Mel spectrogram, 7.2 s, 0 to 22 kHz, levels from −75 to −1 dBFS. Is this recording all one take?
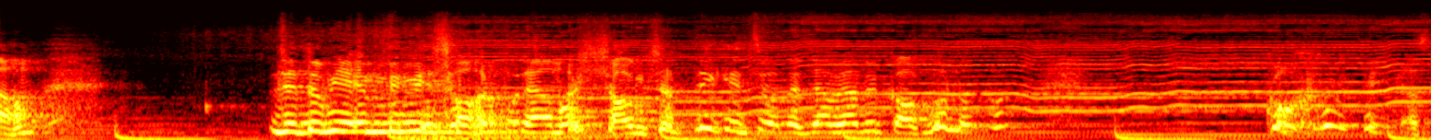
yes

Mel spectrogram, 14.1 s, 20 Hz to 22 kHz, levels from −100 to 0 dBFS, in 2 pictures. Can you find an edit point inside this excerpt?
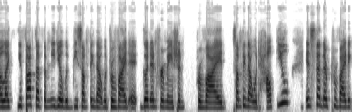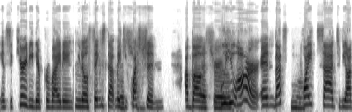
yes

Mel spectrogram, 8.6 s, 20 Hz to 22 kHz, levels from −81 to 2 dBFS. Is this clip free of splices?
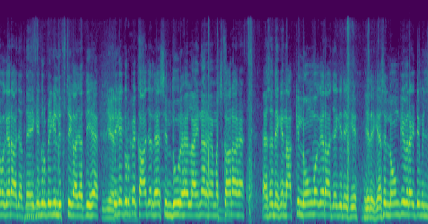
yes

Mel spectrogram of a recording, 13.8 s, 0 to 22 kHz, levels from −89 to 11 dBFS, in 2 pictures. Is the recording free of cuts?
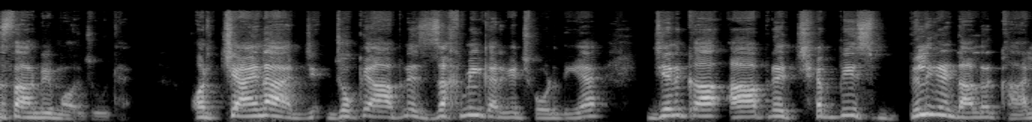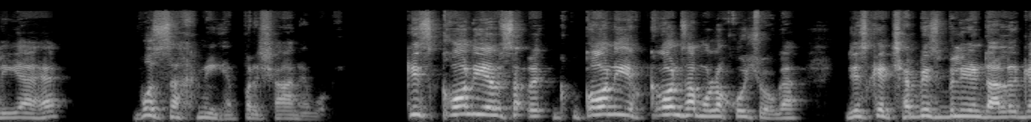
yes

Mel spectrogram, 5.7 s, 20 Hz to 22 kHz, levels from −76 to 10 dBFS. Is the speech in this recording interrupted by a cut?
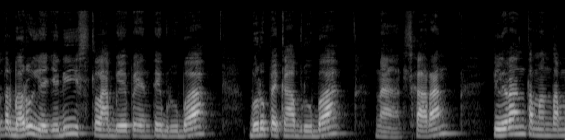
yes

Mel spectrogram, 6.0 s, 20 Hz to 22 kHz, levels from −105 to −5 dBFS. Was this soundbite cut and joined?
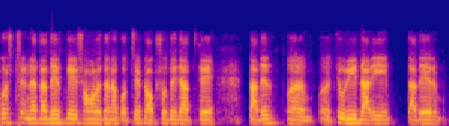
no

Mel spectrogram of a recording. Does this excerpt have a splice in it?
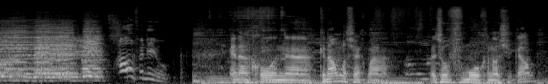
yes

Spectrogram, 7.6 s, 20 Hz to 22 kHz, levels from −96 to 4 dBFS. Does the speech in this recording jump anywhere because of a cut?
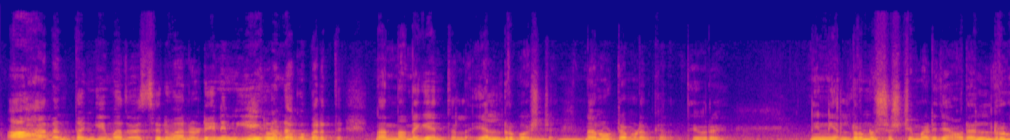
yes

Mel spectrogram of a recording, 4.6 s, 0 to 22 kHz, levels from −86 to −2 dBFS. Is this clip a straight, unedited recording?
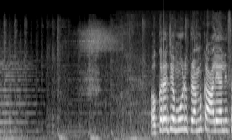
no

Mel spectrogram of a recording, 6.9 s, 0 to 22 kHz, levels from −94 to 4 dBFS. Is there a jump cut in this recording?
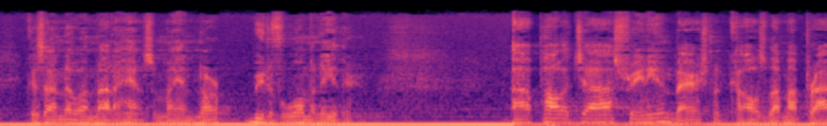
no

